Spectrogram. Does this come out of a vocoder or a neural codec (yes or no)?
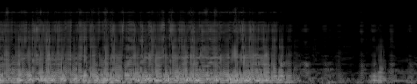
yes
